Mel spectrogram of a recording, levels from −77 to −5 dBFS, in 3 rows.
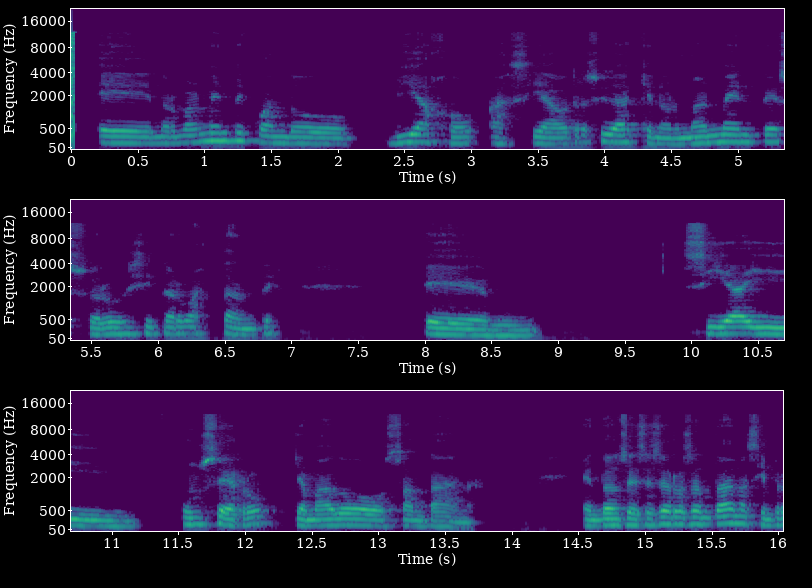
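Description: File tags played as audio at 0.00 s: an embedded cover picture's compressed data is read as samples, giving a brief, hard-edged burst of very loud white noise.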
